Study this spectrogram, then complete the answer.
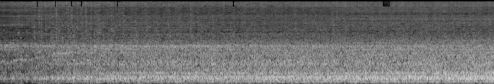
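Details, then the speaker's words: Vintage LH2 RV V8 at low idle: a slightly uneven idle with an irregular pulse and no clear knock. The owner suspects an ignition fault. The rough idle's cause is unconfirmed. "okay let's see what it does see what she does at a low idle there"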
